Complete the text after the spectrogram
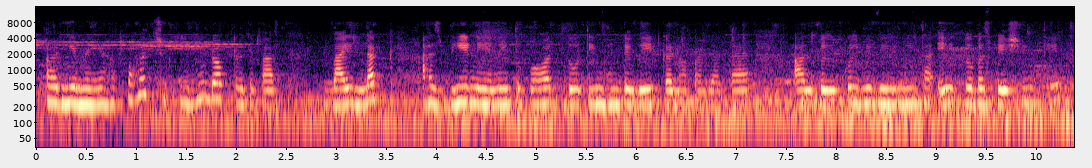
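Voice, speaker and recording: A woman talks at a fairly slow pace. Audible room echo and noticeable background noise surround her. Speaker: vlogger. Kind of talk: casual vlog narration.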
